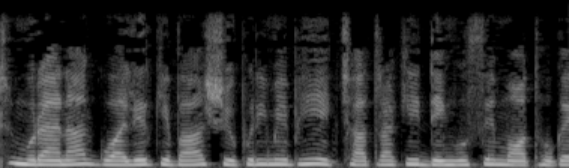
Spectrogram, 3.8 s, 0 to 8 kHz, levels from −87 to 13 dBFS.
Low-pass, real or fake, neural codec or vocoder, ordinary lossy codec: 7.2 kHz; real; none; none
